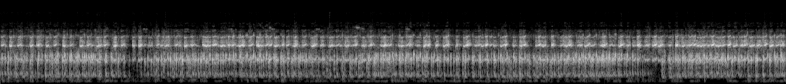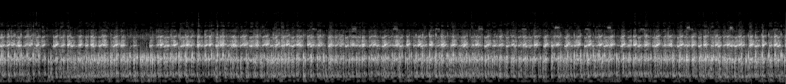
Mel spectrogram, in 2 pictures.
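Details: Many frogs calling together at Ol Donyo on the africamLIVE live cam, an incessant row: a continuous wall of rapid rattling croaks layered with a sustained high ringing tone, unbroken throughout with brief dips.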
